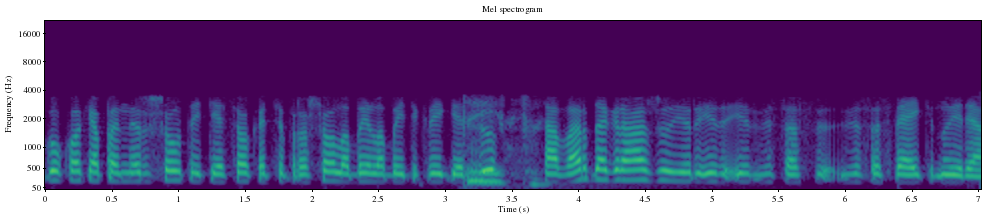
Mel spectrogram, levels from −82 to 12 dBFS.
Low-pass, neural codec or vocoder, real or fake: 3.6 kHz; none; real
